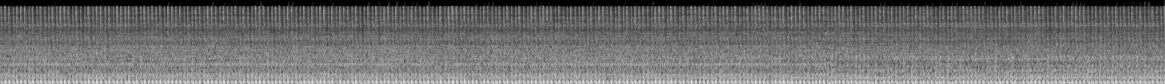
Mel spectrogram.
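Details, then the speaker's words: Used Briggs & Stratton lawn mower engine, first start after the head was removed, the carburetor and piston cleaned and the head gasket refitted, primed before starting: strong, even thrum at steady speed with no stumbling or surging, running clean and healthy. "Alright, so it's going to be the first time starting her up again. Just cleaned her. You see that's fucking brand new."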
